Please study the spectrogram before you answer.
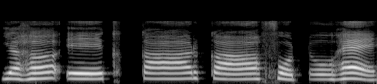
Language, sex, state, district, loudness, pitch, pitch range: Hindi, female, Madhya Pradesh, Dhar, -15 LUFS, 260 Hz, 245-275 Hz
